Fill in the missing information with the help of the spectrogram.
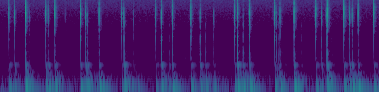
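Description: Both hands tap and scratch with long nails on the glass screen of a small tablet lying flat in a yellow foam rubber case. Quick, uneven bursts of taps come through as dull low thuds, each topped with a short bright click. The thuds die away almost at once, and soft scratching fills the gaps between them.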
